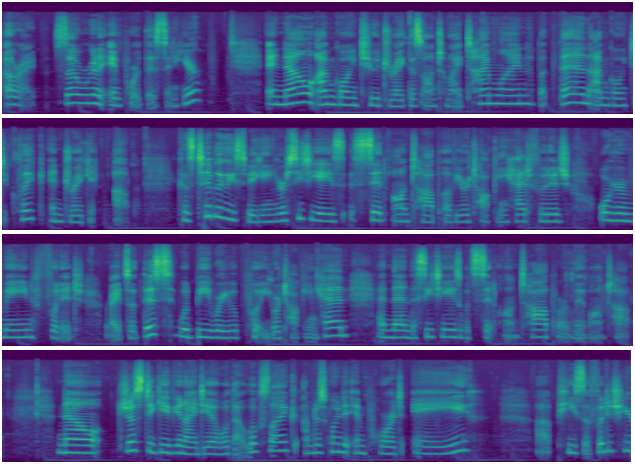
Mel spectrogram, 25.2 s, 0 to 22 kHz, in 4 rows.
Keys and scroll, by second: 0.0 space.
